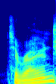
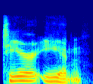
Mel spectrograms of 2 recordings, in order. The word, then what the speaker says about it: Tyrion: Tyrone?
